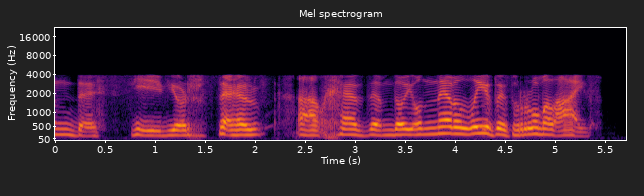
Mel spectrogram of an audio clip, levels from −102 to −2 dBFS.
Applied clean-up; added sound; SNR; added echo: none; none; none; none.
